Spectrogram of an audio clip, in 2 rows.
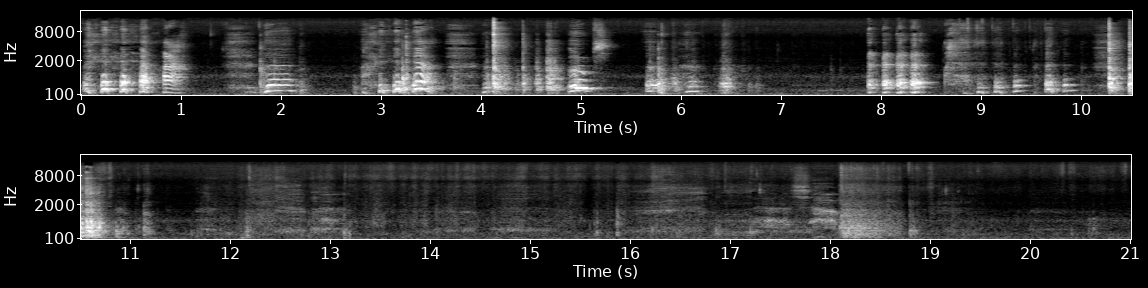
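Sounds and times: man's wordless vocal sounds: 0:01.7 - 0:02.3.

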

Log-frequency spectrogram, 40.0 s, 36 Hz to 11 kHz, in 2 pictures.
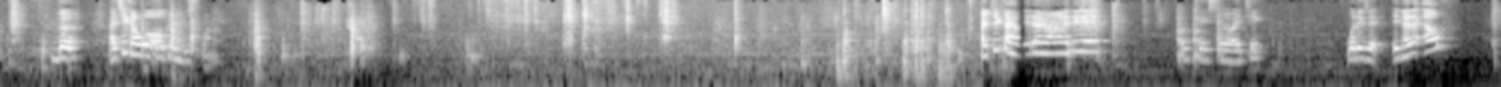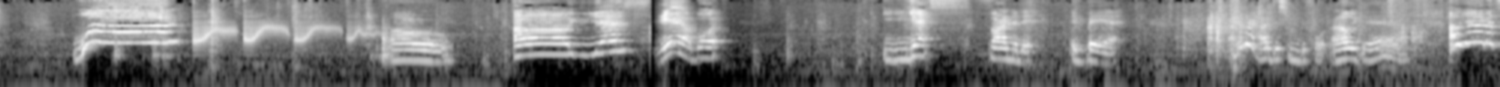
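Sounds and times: foil crinkling: 0:05.5 - 0:08.6
cartoon boing sounds: 0:22.6 - 0:25.3.

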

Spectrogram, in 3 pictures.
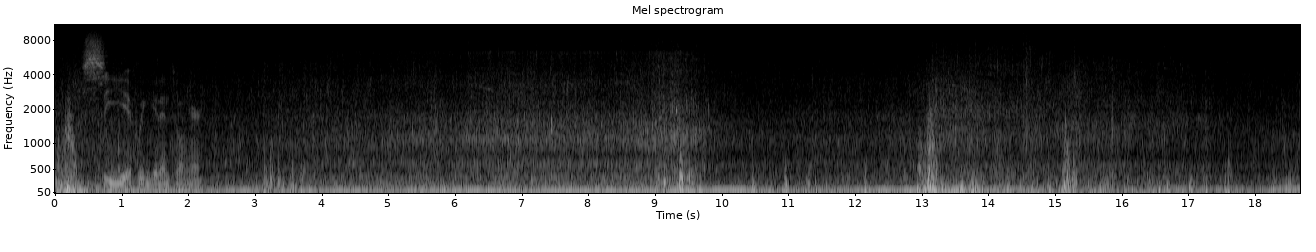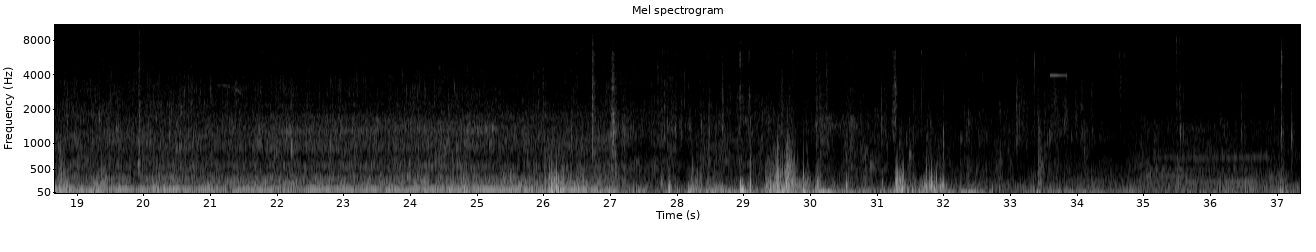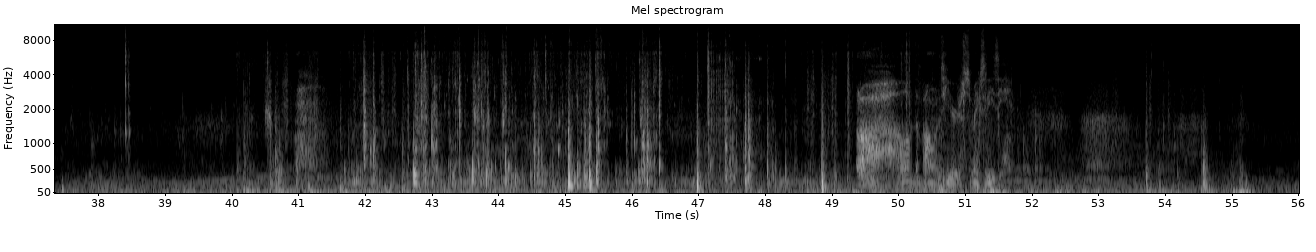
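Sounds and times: boat motor running: 0:00.0 - 0:56.0
water noise: 0:00.0 - 0:56.0
wind: 0:00.0 - 0:56.0.

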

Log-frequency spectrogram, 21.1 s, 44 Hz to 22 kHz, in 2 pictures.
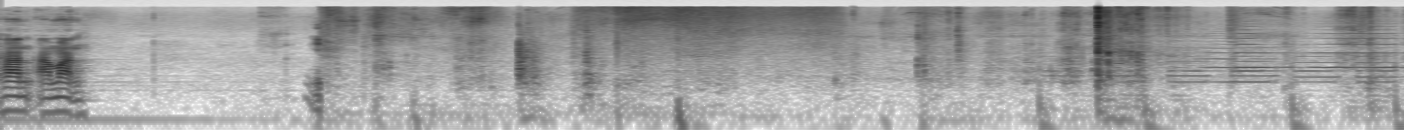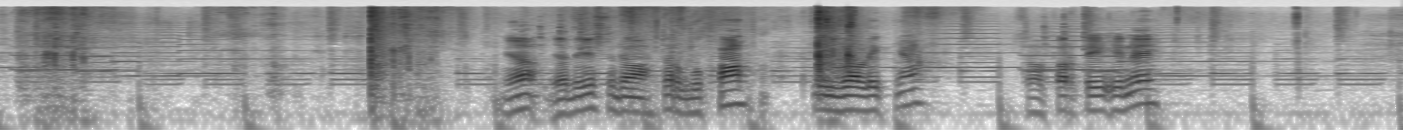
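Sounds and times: cardboard tearing: 0:07.2 - 0:09.0, 0:10.0 - 0:14.1
background music with held notes: 0:07.6 - 0:21.0
knocks and thuds on box: 0:12.4 - 0:14.0, 0:16.6 - 0:17.4.

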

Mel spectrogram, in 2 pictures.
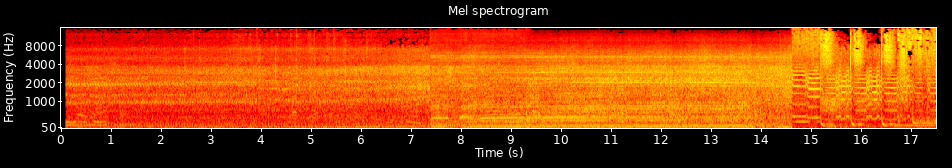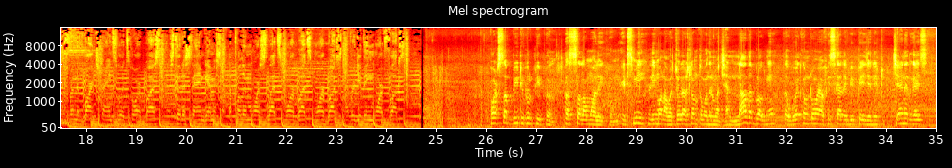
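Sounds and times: motor scooter engine running: 0:00.1 - 0:13.9
wind noise on microphone: 0:09.0 - 0:14.6, 0:24.8 - 0:26.5
loud music with a beat: 0:14.6 - 0:24.7.

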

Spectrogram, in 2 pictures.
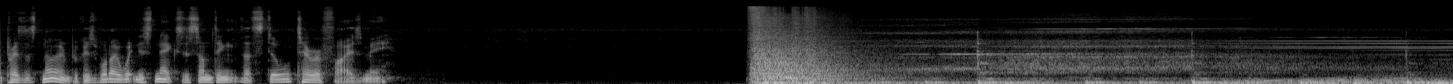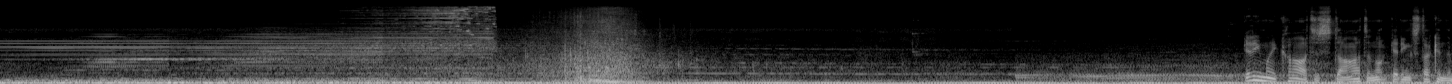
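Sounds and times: loud burst of noise: 0:07.5 - 0:09.9
low rumbling drone: 0:07.5 - 0:29.0
suspenseful horror score: 0:07.5 - 0:29.0.

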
